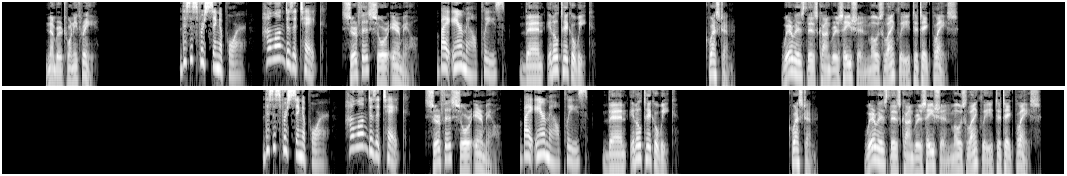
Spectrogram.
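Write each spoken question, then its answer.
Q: Where is this conversation most likely to take place?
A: At a post office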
